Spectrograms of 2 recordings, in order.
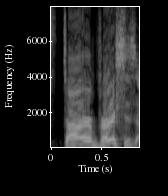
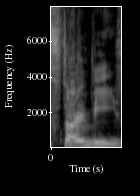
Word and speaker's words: Star vs.: It's pronounced Star Versus. Okay, cool. Okay. So not Star Vs.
